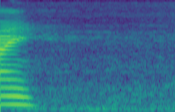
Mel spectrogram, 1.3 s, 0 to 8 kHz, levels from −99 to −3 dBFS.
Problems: none marked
